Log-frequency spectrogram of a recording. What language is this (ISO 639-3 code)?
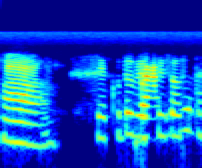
ori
